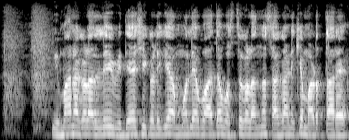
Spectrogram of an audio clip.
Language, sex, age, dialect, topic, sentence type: Kannada, male, 41-45, Mysore Kannada, banking, statement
